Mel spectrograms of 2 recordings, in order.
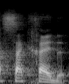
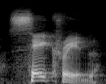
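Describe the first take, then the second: First: "sacred" dit sa-krèd, avec un A français; prononciation française fautive. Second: "sacred" dit SEY-kred, première syllabe appuyée; étire le SEY de "sacred", fin légère; prononciation juste. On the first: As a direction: imite un francophone qui lit "sacred" sa-krèd. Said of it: "Et pas sacred". ("sacred" à la française, syllabes égales) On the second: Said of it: "non, non, non, sacred". ("sacred" à l'anglaise, accent au début) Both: Shown as a demonstration.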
